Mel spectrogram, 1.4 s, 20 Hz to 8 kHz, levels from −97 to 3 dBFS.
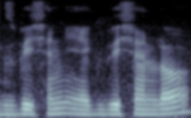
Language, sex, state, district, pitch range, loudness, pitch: Telugu, male, Andhra Pradesh, Guntur, 120-130 Hz, -26 LUFS, 125 Hz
